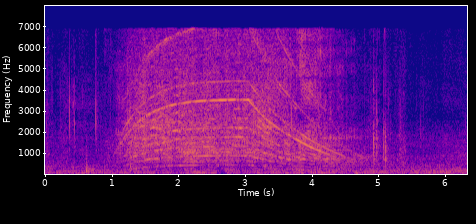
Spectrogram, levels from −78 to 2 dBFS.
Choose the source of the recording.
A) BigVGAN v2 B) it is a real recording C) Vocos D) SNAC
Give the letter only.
B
